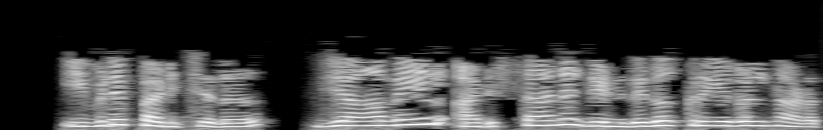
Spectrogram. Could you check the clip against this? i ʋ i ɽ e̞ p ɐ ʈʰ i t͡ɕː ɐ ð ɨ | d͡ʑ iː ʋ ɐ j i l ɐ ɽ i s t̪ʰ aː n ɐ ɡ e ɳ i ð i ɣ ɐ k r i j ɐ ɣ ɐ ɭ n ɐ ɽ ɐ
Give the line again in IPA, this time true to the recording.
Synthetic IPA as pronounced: i ʋ i ɽ e̞ p ɐ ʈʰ i t͡ɕː ɐ ð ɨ | d͡ʑ aː ʋ ɐ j i l ɐ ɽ i s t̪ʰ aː n ɐ ɡ e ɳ i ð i ɣ ɐ k r i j ɐ ɣ ɐ ɭ n ɐ ɽ ɐ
